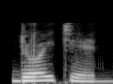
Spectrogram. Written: doited

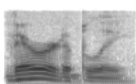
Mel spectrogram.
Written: veritably

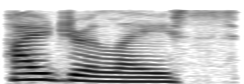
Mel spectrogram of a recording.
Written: hydrolase

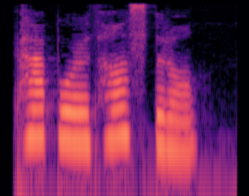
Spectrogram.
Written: papworth hospital

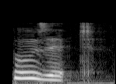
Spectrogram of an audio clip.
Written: whosit

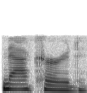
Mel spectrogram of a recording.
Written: knackered

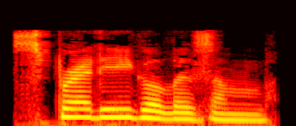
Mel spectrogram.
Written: spreadeagleism

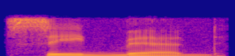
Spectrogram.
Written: seedbed

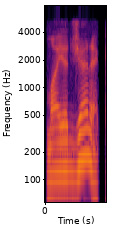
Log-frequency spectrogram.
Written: myogenic

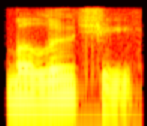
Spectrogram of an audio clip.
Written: Baluchi

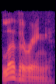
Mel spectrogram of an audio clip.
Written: leathering

